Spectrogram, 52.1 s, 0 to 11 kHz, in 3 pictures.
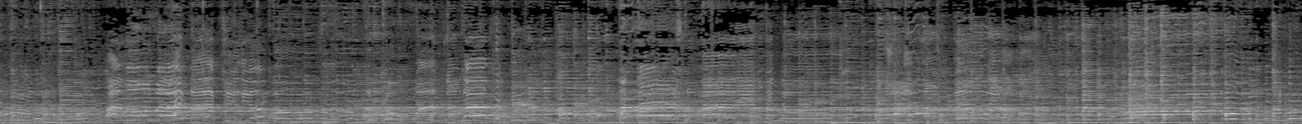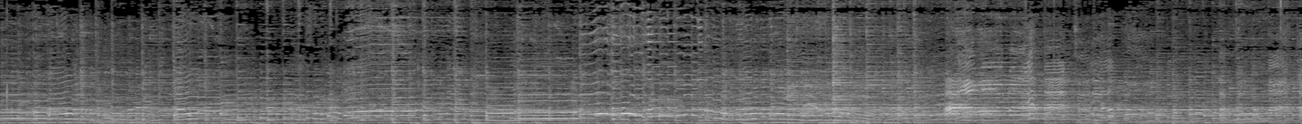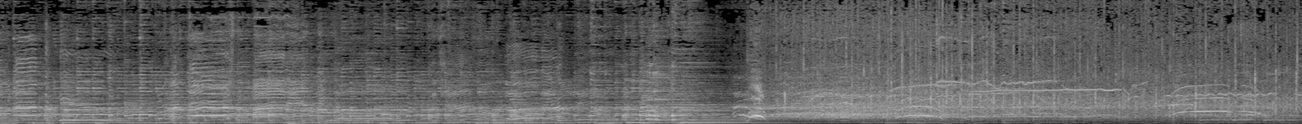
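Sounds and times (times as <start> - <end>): bluegrass band playing: 0.0 - 52.0.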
